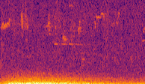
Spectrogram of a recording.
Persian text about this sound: یک صدای رد و برق همه جا رو پر کرد و کم کم قطره های بارون زمین رو گلی کردند.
